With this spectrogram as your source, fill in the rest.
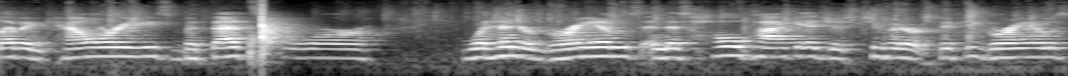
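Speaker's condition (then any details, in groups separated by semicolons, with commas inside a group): No condition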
